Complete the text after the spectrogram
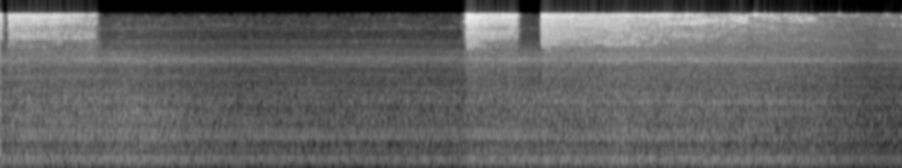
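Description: An airbrush hisses in short bursts of spray.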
